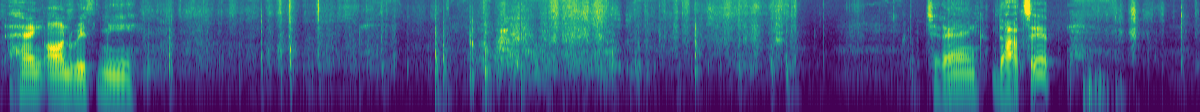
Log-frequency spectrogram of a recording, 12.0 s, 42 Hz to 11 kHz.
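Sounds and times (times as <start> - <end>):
packaging rustling and crinkling: 1.4 - 8.0.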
